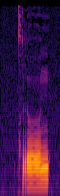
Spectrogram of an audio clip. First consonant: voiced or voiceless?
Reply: voiceless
